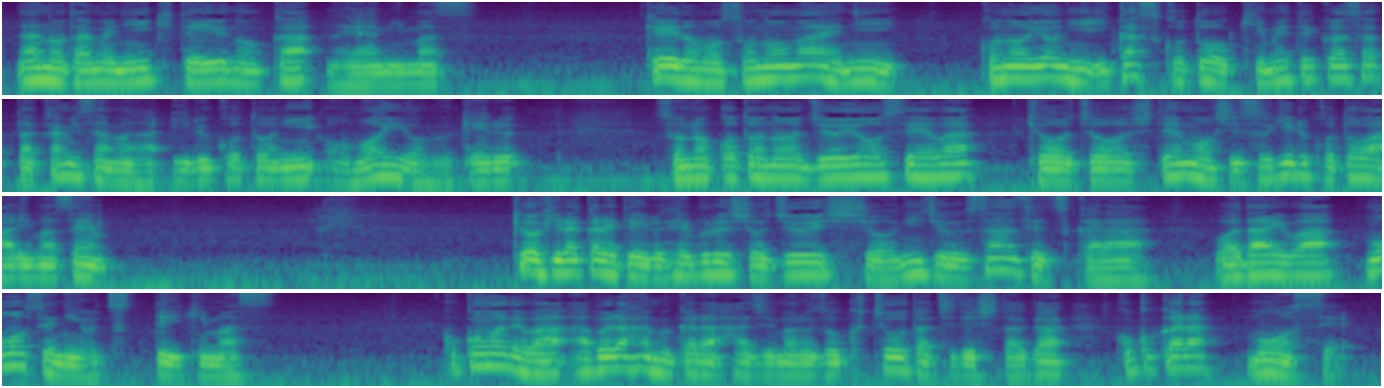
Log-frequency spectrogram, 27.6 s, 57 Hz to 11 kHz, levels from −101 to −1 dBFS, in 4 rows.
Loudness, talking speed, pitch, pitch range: -30 LUFS, 310 characters per minute, 115 Hz, 105-130 Hz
